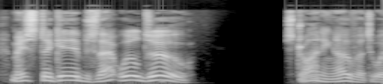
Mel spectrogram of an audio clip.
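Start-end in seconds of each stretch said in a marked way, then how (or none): 0.1-1.6 higher, louder order cutting in; officer silencing a sailor; commanding call. A narrator's reading. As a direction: call out with firm authority. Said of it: "a commanding voice called out".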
